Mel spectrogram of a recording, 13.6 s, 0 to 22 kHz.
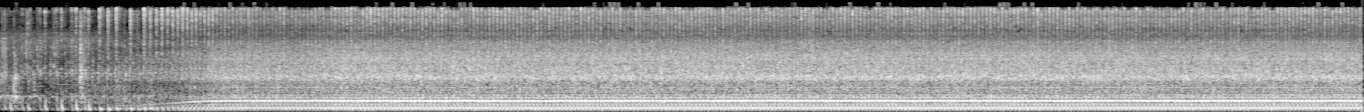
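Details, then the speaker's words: Poulan push mower engine swapped onto a different 20-inch deck after the original deck was ruined. It pulls over, catches and settles into a steady, even single-cylinder drone with no misses, running healthy. "Heat. Heat. Sounds good to me."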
